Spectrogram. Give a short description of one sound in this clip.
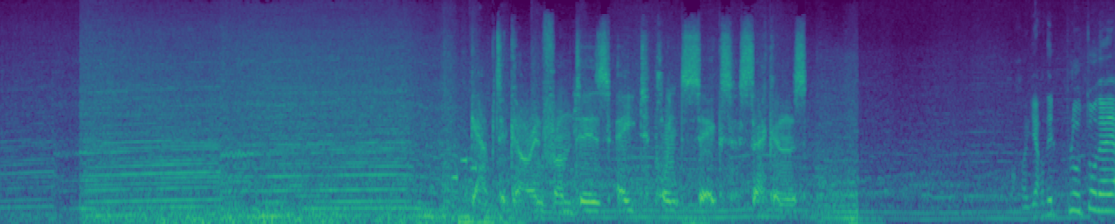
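A racing car engine whines at high revs, shifting up and dropping as the car brakes into a corner.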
